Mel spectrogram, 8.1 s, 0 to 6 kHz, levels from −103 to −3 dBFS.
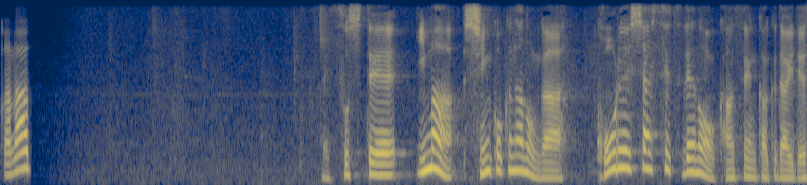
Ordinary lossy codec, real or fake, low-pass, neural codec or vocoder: none; real; 5.4 kHz; none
